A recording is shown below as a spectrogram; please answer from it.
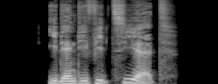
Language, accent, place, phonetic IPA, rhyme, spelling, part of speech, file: German, Germany, Berlin, [idɛntifiˈt͡siːɐ̯t], -iːɐ̯t, identifiziert, verb, De-identifiziert.ogg
- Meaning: 1. past participle of identifizieren 2. inflection of identifizieren: third-person singular present 3. inflection of identifizieren: second-person plural present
